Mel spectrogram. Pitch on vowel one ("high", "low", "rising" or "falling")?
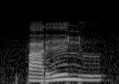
low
